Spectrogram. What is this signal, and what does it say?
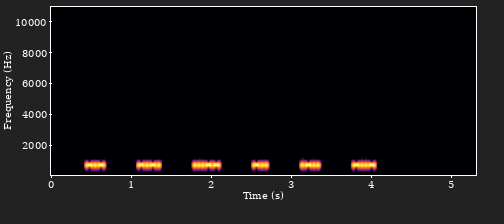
Morse code, heard as a keyed tone, about 53 wpm, spaced as for 17 wpm, 700 Hz. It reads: KC3DLX
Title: USA Call Signs - 6 Characters - 6x Character Spacing - 50wpm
